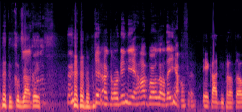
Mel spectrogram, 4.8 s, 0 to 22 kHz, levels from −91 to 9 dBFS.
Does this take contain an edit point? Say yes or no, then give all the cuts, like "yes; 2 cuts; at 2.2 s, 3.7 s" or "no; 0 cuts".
yes; 1 cut; at 3.9 s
